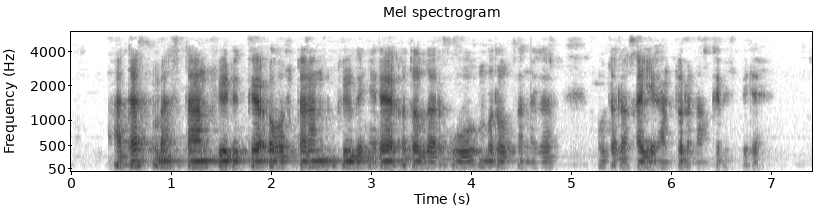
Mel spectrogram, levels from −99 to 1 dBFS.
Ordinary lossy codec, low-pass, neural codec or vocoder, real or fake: AAC, 48 kbps; 5.4 kHz; none; real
